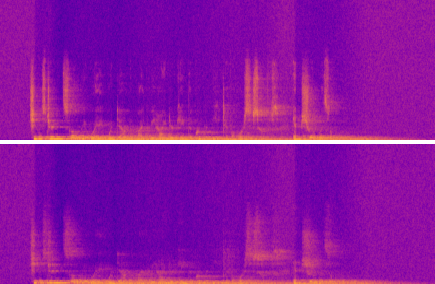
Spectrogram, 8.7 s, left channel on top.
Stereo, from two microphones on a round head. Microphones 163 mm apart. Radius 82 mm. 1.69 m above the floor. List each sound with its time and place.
0.6 s a woman speaking: 75° left (ahead or behind), 1.4 m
